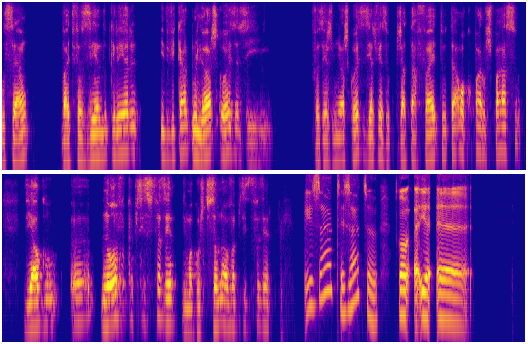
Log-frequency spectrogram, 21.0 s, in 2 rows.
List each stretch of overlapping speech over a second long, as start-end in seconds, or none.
none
